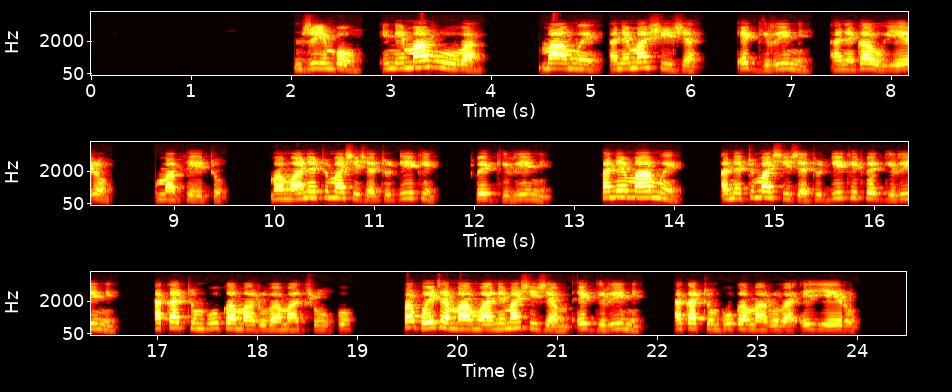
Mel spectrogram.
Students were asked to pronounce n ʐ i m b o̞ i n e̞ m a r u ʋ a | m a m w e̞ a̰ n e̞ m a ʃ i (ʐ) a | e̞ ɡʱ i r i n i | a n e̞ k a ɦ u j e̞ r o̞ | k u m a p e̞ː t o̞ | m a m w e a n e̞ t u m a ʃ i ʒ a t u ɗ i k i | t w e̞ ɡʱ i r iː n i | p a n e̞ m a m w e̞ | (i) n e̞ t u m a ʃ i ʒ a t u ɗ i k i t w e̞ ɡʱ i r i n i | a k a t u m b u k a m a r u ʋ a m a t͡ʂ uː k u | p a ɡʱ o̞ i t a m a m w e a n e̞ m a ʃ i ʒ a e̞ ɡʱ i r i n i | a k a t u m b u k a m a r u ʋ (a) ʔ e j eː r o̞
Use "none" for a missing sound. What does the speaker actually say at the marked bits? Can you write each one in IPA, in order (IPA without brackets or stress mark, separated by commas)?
ʒ, a, a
